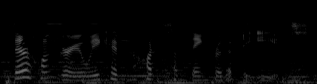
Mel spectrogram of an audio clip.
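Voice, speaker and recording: A woman's voice: mid-range voice, lively intonation, a little fast. Woman tabletop player with music behind. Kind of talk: casual in-game chat.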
